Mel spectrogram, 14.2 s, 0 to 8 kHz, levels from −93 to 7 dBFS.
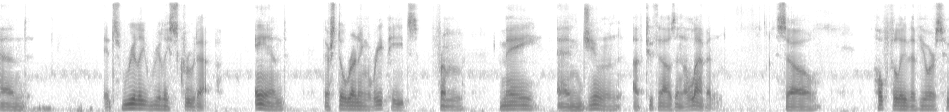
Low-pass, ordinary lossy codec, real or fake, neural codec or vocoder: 7.2 kHz; AAC, 48 kbps; fake; codec, 16 kHz, 4 kbps, X-Codec, HuBERT features, trained on LibriSpeech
